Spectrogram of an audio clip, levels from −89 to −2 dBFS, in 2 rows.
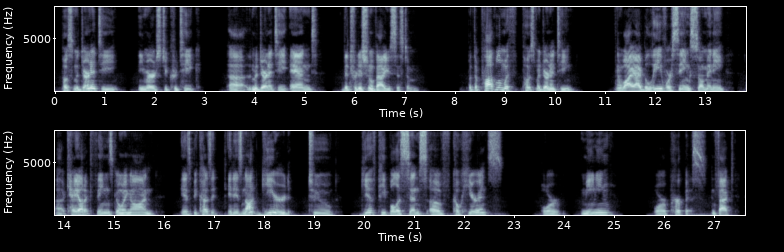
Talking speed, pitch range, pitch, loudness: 110 wpm, 115-140 Hz, 125 Hz, -20 LUFS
